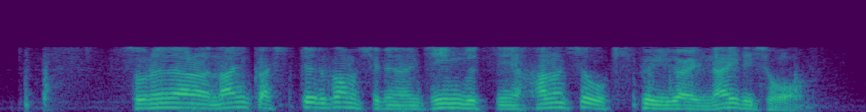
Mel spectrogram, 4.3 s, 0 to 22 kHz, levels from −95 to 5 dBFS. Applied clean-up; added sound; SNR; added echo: neural mask model RNNoise.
